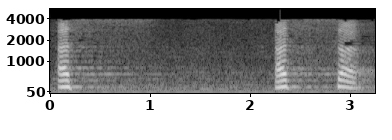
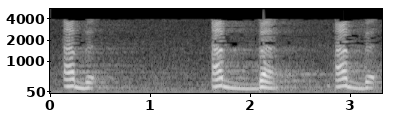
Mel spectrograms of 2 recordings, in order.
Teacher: Maka sifat pada sin, nafasnya mengalir. Sifat pada ba, nafasnya tertahan.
